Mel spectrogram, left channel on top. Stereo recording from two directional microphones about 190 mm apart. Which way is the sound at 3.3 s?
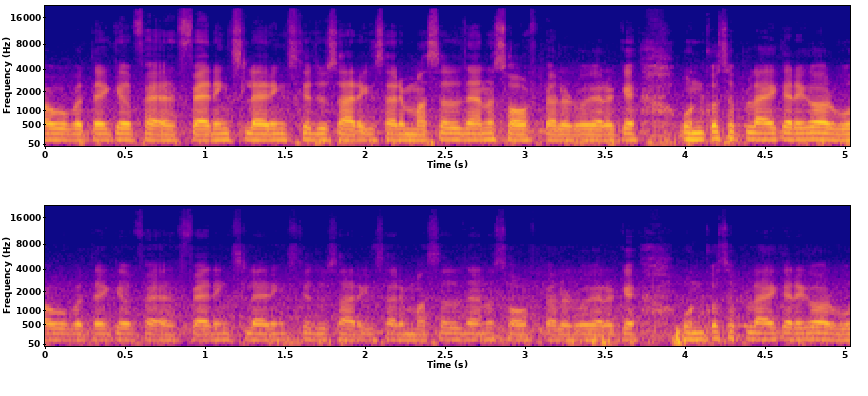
25° left (ahead or behind).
